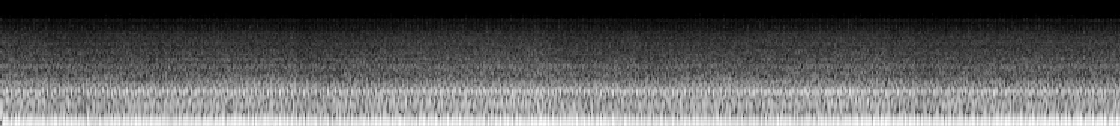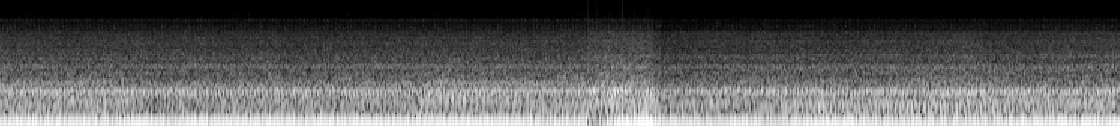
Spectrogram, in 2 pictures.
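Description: Single-engine Cessna's piston engine and propeller running steadily in flight, heard from inside the cabin, with a brief bump about three-quarters of the way through.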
